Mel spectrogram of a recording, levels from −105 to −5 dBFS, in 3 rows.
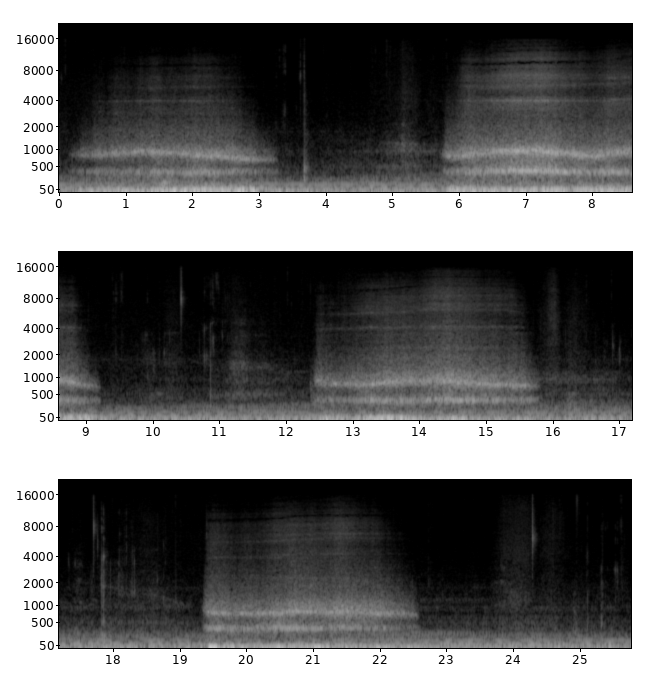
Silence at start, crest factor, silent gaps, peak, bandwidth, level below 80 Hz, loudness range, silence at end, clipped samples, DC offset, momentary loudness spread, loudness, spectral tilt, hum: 0 s; 18 dB; none; -24 dBFS; 11.5 kHz; -44 dBFS; 15 LU; 0 s; under 0.1%; under 0.1%; 15 LU; -46 LUFS; -6 dB/octave; none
